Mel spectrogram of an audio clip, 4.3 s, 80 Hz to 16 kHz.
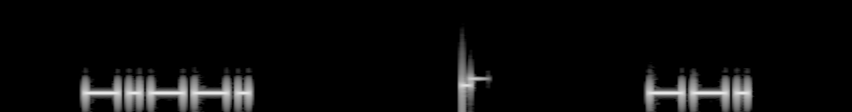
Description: Morse code, heard as a keyed tone, about 22 wpm, 700 Hz. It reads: <KN> G
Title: Single Character (Letter:Number:Punctuation:Prosign) Alt 22wpm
